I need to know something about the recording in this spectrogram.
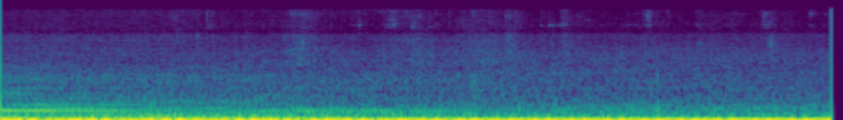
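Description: Pickup truck engine idling: a low, steady rumble.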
